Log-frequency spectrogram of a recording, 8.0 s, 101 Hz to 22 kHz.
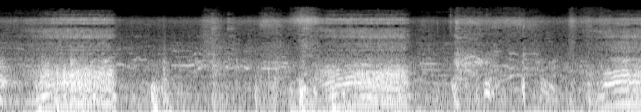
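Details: Person snoring at night during a train journey from Ahmedabad to Puri: loud, rattling snores about every four seconds, roughly 15 a minute, over steady train rumble; heavy snoring in sleep.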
